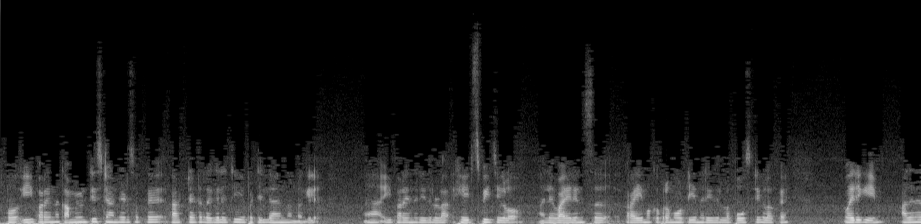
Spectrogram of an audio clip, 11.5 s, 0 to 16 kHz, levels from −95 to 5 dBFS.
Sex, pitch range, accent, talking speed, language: male, 150-170 Hz, native, 120 wpm, Malayalam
